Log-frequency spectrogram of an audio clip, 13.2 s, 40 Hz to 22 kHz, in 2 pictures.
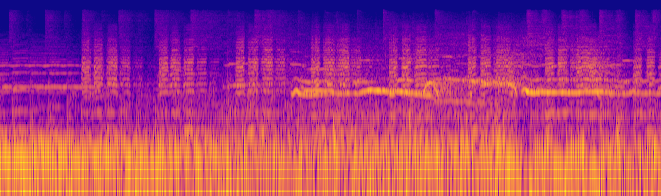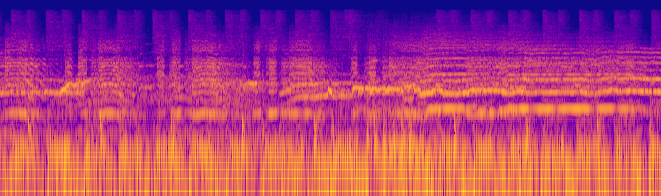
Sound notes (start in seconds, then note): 2.6 continuously yelling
